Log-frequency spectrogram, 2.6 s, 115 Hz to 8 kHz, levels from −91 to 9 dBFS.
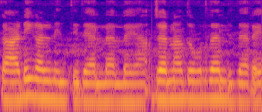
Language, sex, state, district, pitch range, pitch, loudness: Kannada, female, Karnataka, Chamarajanagar, 170-185 Hz, 180 Hz, -16 LUFS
